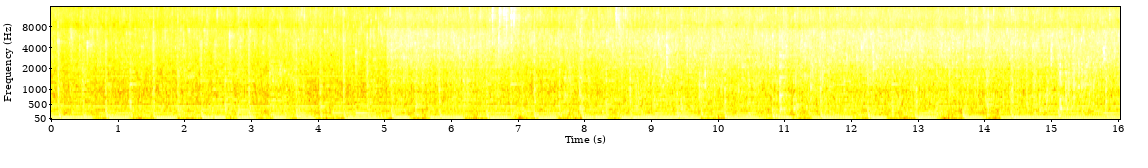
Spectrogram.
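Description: Battered chicken pieces deep-frying in hot oil with a steady sizzle that grows louder about five seconds in, while a wooden spatula stirs them in the pot.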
